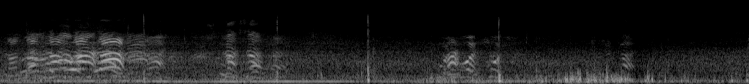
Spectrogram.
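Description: Men shout to each other across an open field.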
